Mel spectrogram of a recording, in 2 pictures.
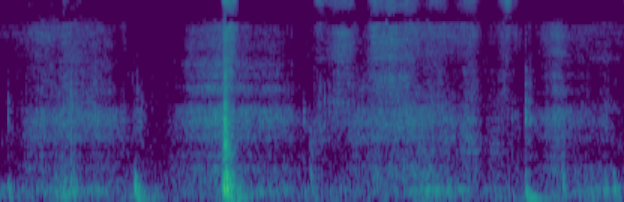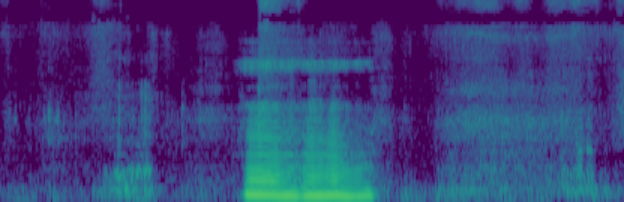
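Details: Luxe, a female Bengal cat, chirps indoors one morning, excited to get attention on her petting shelf. About a second of rippling, buzzy trill stands out from quiet room noise, with faint rustles and a soft human greeting earlier.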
